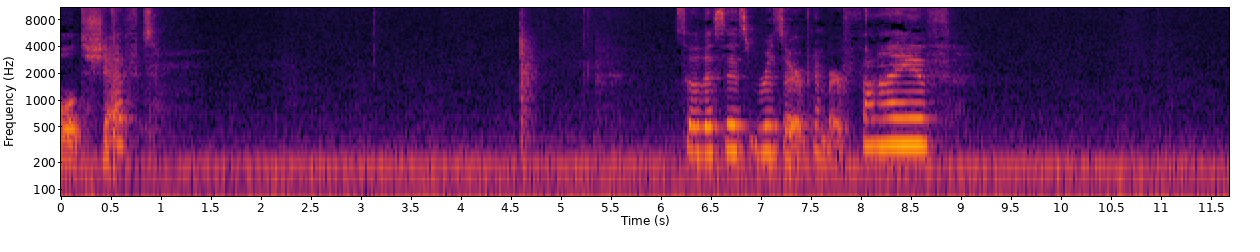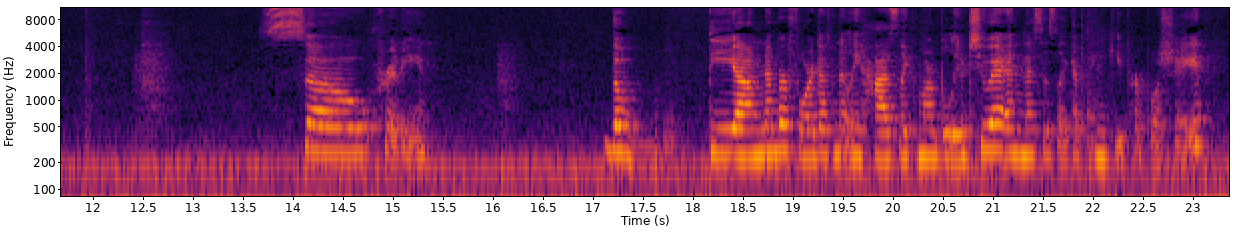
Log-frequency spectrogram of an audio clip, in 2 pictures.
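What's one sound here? A young woman talks calmly and close to a microphone, in bursts with pauses.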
